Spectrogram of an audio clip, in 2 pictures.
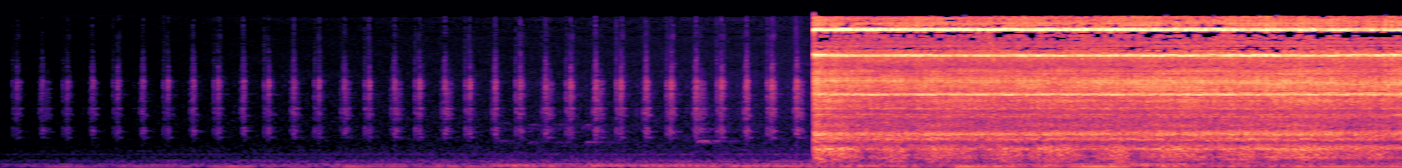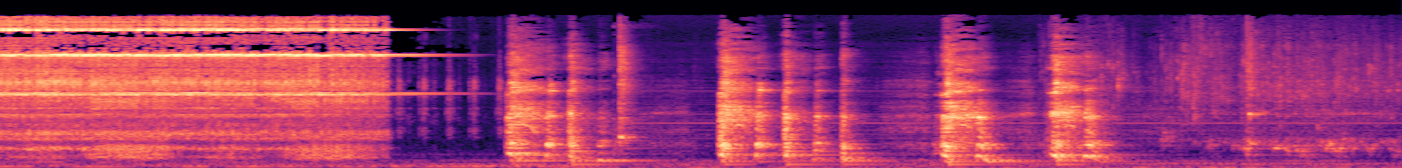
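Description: A clock ticking steadily and growing louder, then an alarm clock ringing loudly for about ten seconds before it cuts off suddenly. A handful of short bursts of noise follow.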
